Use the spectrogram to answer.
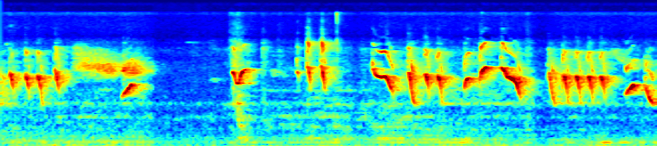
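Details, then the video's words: Master recording of Horsfield's babbler for teaching songbirds: clipped whistled notes and short trill bursts, a pause after the first second, then a sharp note and renewed rapid varied phrases. "vokal mewah sang guru masteran khas pelanduk semak"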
